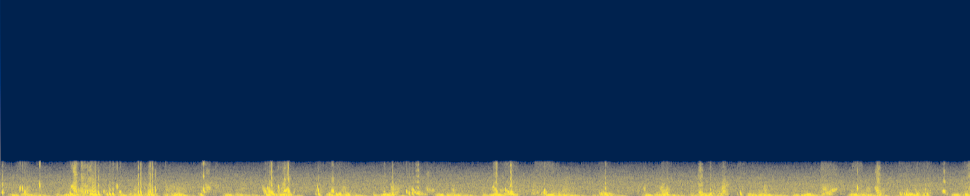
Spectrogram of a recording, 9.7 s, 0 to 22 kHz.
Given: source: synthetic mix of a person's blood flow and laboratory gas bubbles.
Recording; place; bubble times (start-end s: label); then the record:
Doppler ultrasound of blood flow; precordium
0.00-0.07 s: bubbles
0.16-0.29 s: bubbles
0.36-0.43 s: bubbles
0.67-1.25 s: bubbles
1.35-1.58 s: bubbles
1.66-1.88 s: bubbles
1.97-2.21 s: bubbles
2.60-2.95 s: bubbles
3.15-3.54 s: bubbles
3.81-4.36 s: bubbles
4.91-5.20 s: bubbles
5.34-5.60 s: bubbles
5.98-6.11 s: bubbles
6.42-6.47 s: bubbles
6.60-6.72 s: bubbles
6.96-7.29 s: bubbles
7.37-7.46 s: bubbles
8.20-8.39 s: bubbles
8.51-8.63 s: bubbles
8.73-8.86 s: bubbles
8.98-9.32 s: bubbles
9.40-9.50 s: bubbles
9.63-9.71 s: bubbles
From the record:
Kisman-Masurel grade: 243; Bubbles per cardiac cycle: several, 3 to 8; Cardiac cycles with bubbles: 100%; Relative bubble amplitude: loud (0.450 to 0.775); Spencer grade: 3 (all of the cardiac periods contain showers or single bubble signals, but not dominating or overriding the cardiac motion signals); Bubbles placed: anywhere in the cardiac cycle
